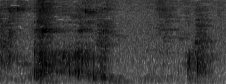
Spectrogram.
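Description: A quiet slurp of thin masoor dal sipped from a small steel bowl, lasting under a second, followed near the end by a short tick.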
